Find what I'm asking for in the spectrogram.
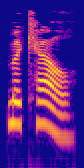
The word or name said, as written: mykel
